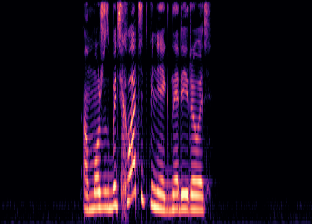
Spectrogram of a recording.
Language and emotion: Russian, angry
